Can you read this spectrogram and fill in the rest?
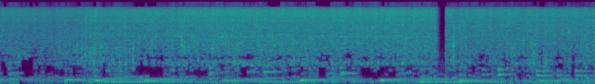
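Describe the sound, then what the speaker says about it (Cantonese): Golden threadfin bream fries in a pan with a steady, close sizzle and spatter that runs throughout, with a soft melodic tone underneath. "煎一煎呢個紅衫魚。"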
